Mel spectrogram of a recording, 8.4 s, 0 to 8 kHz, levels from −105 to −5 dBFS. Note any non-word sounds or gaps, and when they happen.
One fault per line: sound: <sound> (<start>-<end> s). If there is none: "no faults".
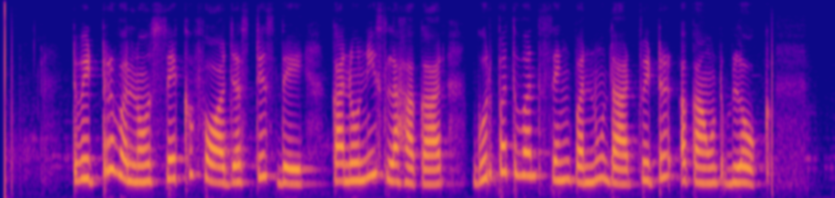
no faults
